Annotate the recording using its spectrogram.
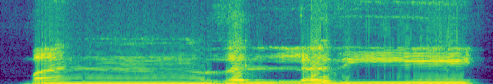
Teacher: ذال کو یا کے ساتھ ملاتے ہوئے ایک الف کے برابر کھینچا جائے گا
